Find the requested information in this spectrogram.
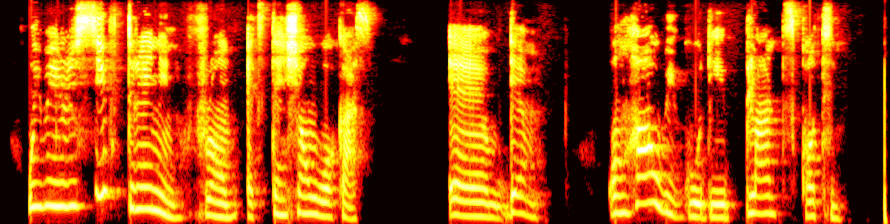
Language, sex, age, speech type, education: Nigerian Pidgin, female, 15-29, spontaneous, tertiary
